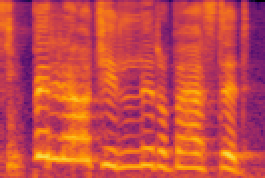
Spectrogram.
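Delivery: high screaming dwarf punchline. Acted. The dwarf screams at the fly in his beer, high and shrill. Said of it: "and screams".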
